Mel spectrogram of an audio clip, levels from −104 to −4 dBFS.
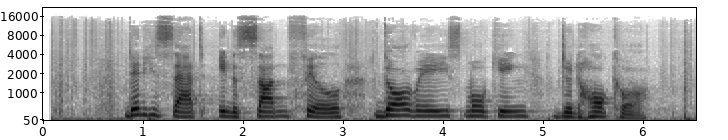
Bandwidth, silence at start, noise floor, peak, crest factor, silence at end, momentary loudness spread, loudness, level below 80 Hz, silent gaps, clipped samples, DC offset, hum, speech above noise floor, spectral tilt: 16.5 kHz; 0.1 s; -36 dBFS; 0 dBFS; 16 dB; 0 s; 11 LU; -16 LUFS; -40 dBFS; none; under 0.1%; under 0.1%; none; 21 dB; -6.5 dB/octave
